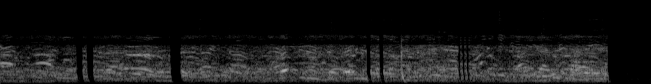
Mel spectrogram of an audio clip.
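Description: Several people talking over one another in an outdoor crowd, voices overlapping, with a couple of brief dropouts in the first two seconds.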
